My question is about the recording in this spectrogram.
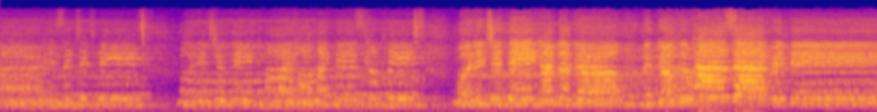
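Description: Women's choir singing in harmony, in phrases with short breaks about two seconds and five and a half seconds in, louder after the second break.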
